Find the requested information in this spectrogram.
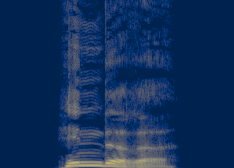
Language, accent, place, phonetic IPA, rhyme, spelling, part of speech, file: German, Germany, Berlin, [ˈhɪndəʁə], -ɪndəʁə, hindere, verb, De-hindere.ogg
- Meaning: inflection of hindern: 1. first-person singular present 2. first/third-person singular subjunctive I 3. singular imperative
